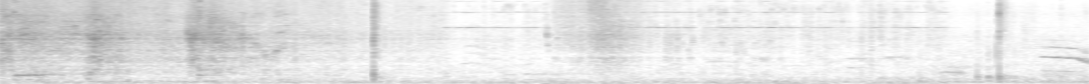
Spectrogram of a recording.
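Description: Snail curry with water, spices and potato being stirred in a pot, a soft scraping and swishing with a few sharp clinks of the spoon against the vessel, fairly close and otherwise quiet.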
